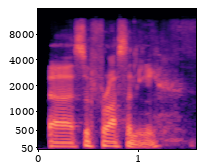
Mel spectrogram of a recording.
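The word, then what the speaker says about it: sophrosyne: John do you know this is pronounced safrussani thank you and safrussani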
